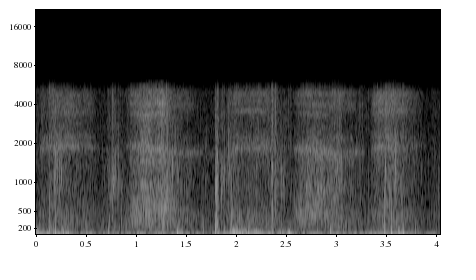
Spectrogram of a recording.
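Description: A hiker breathing hard while walking uphill, a series of rough breaths about a second apart. Low thumps and rumble from his steps on the dirt road and the handheld camera run underneath.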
